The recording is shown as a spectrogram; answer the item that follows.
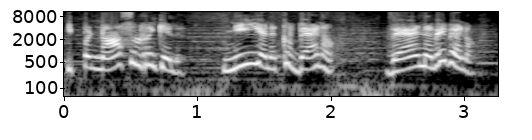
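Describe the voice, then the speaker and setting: A woman's voice: very high-pitched, normal speed, soft background music. A woman voicing a wronged young college woman, emotional and defiant, in a cartoon. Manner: pleading then defiant, emotional.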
